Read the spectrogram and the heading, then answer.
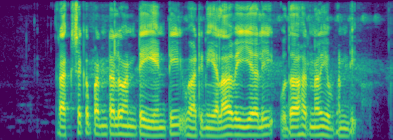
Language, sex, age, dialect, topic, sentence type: Telugu, male, 18-24, Utterandhra, agriculture, question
